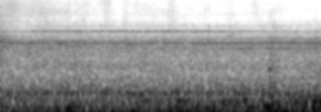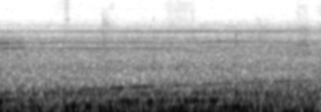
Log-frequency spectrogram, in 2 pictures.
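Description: Electric suburban train pulling away from a station, heard from inside the carriage: a steady low rumble, with a faint whine that rises in pitch from about halfway through as the train picks up speed.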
